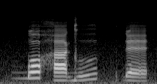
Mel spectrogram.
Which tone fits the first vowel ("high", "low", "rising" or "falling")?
high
